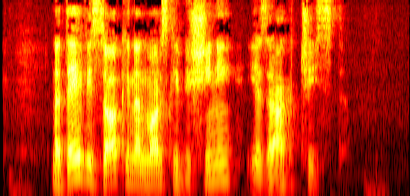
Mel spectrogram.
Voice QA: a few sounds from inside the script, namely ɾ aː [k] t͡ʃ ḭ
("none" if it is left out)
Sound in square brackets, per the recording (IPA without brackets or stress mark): k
